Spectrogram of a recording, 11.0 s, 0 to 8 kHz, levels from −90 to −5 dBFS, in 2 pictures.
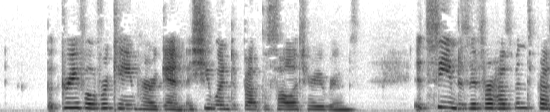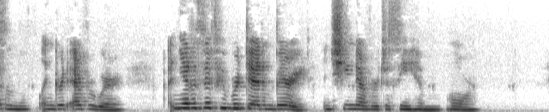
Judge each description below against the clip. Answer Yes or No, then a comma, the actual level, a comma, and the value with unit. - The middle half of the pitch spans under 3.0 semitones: No, average, 5.1 semitones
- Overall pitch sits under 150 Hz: No, very high, 255 Hz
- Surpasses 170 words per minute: Yes, average, 200 wpm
